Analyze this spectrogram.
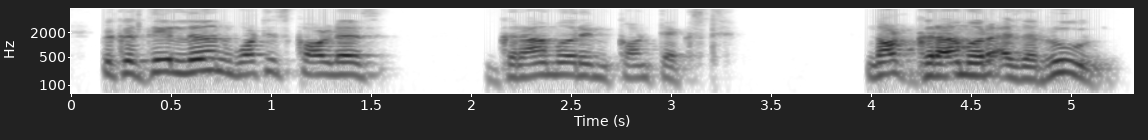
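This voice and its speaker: A man with an Indian accent speaks at a fairly quick pace in a high pitch. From India (Marathi-speaking, Konkani family from Goa side). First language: Konkani/Marathi. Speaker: communication skills trainer. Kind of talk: webinar lecture. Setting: online webinar.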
